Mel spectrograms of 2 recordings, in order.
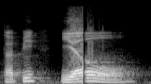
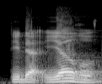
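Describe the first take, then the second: First: The gh sound is drawn out and flowing. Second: The gh sound is cut off abruptly. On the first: The speaker calls it right. "Panjangkan dia ibu" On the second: The speaker calls it wrong.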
